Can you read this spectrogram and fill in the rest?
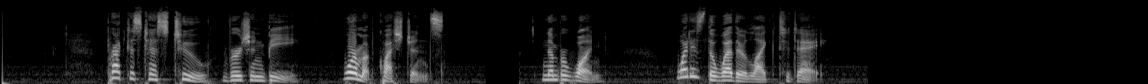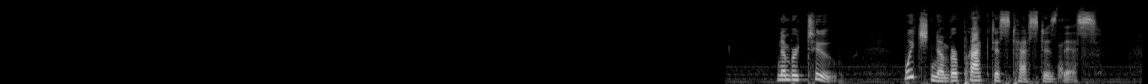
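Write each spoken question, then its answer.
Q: Which number practice test is this?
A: Practice Test 2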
